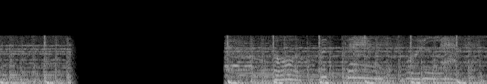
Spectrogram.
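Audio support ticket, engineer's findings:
Gap from 0.7 to 2.26 s, likely a long network dropout. The receiver smears the last sound into a brief fading buzz, then about 1.4 s of near-silence, and the audio picks up with about 1.5 s just gone. Top end stops at 4 kHz throughout, which fits G.711 mu-law.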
